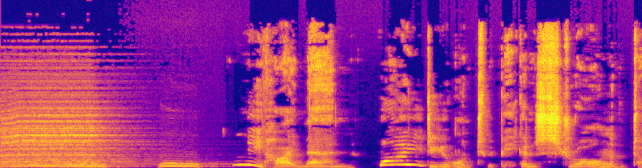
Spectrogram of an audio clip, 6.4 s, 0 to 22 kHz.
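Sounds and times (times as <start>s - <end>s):
owl hooting: 0.1s - 2.4s
speech: 2.6s - 3.6s, 4.3s - 6.4s.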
